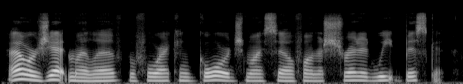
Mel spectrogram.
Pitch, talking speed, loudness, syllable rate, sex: 180 Hz, 180 wpm, -20 LUFS, 4.6 syllables/s, female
